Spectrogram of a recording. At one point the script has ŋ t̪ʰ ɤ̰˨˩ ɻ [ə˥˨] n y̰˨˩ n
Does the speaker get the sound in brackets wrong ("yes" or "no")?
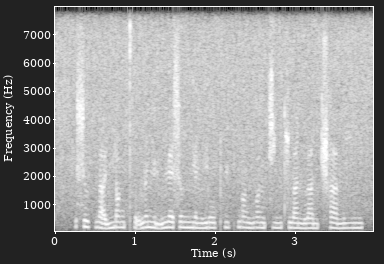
no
